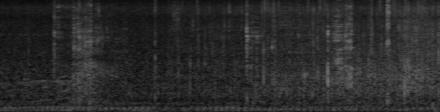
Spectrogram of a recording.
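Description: Sliced onion frying in a pan with ginger, garlic and dried chili paste for a restaurant-style chicken gravy: a quiet, continuous sizzle broken by bursts of crackling and scraping as the mixture is stirred, close and soft, with no talk.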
